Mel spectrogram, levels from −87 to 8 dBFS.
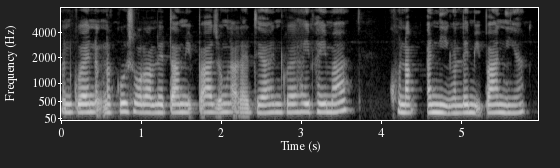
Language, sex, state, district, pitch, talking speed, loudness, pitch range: Wancho, female, Arunachal Pradesh, Longding, 215 Hz, 210 wpm, -17 LUFS, 205-225 Hz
